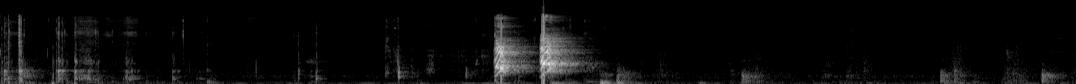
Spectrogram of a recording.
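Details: Twelve-week-old female Norwegian Elkhound puppy, indoors, showing things she has learned: two loud sharp barks close together near the middle, amid scattered quieter thumps, clicks and soft noises in a small room.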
